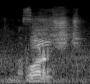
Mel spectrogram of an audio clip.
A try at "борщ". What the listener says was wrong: just added the T.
